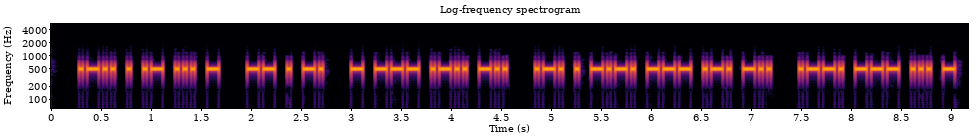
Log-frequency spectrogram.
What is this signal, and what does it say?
Morse code, heard as a keyed tone, about 30 wpm, 500 Hz. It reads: LEAST MEN TOLD RECORD POST
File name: 632 Words 30WPM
